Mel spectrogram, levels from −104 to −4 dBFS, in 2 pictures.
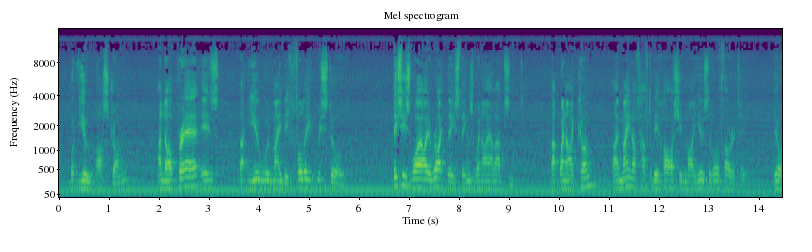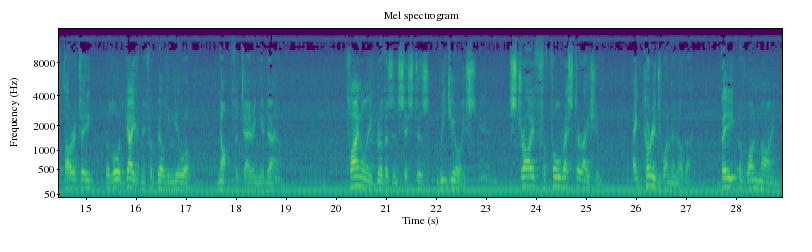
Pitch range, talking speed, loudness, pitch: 110-140 Hz, 150 wpm, -32 LUFS, 125 Hz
